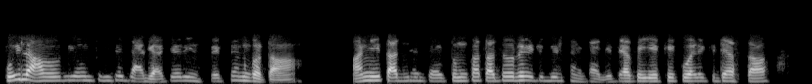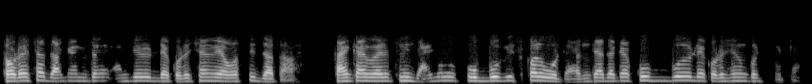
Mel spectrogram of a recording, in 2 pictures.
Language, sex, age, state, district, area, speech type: Goan Konkani, male, 60+, Goa, Canacona, rural, conversation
